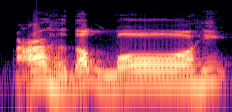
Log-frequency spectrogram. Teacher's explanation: عین بھی عین وسط حلق سے ادا ہوتی ہے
